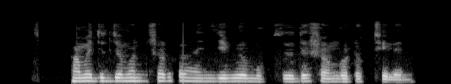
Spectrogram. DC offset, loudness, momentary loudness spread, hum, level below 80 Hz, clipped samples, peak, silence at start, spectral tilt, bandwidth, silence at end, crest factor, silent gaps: under 0.1%; -16 LUFS; 5 LU; none; -56 dBFS; under 0.1%; -2 dBFS; 0.7 s; -9 dB/octave; 7.4 kHz; 0.4 s; 14 dB; none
